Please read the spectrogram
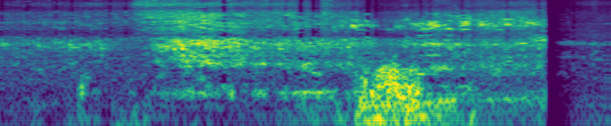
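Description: Intercity coach driving past and pulling away: engine and tyre noise that builds, then a louder surge of low engine rumble for about a second, cutting off abruptly near the end.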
